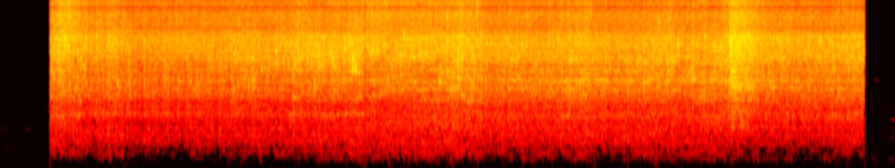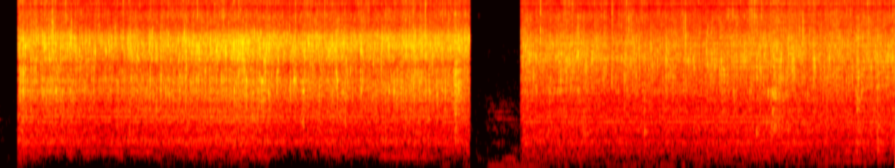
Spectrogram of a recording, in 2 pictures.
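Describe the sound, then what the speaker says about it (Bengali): Puti fish frying in hot mustard oil in a wok makes a continuous bright, hissing sizzle, cut by two short gaps of silence. "এবার কড়াইতে সর্ষের তেল গরম করে মাছগুলো একে একে দিয়ে ভেজে নিচ্ছি।"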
